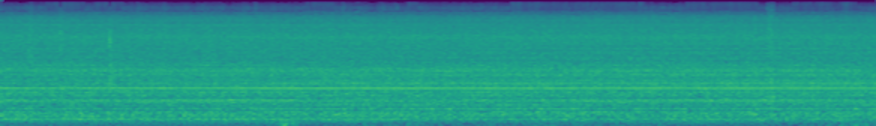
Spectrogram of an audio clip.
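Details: Atwood/Dometic Hydro Flame RV furnace test after circuit board replacement (previously wouldn't ignite, water leaked inside): steady even blower rush with faint constant tone, no clicking, rattles or misfire puffs; lit and running normally.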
